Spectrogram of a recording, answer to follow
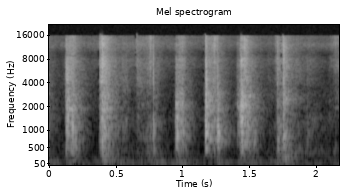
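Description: A tarot deck being shuffled by hand: the cards click against each other in a quick, even run of about four clicks a second.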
